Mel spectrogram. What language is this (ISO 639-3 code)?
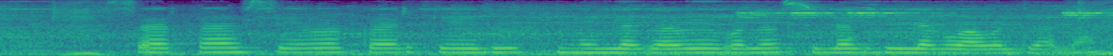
bho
